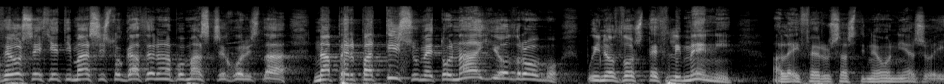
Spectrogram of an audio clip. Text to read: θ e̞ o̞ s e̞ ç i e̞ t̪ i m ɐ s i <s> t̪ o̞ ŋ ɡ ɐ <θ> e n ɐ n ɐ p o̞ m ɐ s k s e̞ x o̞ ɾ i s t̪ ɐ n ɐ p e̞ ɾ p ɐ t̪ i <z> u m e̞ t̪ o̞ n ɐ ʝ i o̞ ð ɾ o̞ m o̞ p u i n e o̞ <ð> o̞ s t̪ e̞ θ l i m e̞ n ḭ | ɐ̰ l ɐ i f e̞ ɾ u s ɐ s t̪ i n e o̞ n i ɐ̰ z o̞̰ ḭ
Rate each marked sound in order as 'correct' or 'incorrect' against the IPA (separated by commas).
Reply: correct, correct, incorrect, correct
